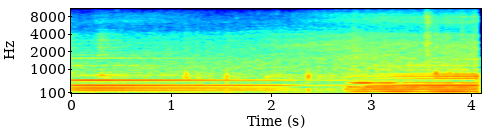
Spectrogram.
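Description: Music: a held, steady organ-like keyboard chord with a few faint scattered clicks. About three seconds in it gives way to a new, fuller chord with a lower bass note.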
